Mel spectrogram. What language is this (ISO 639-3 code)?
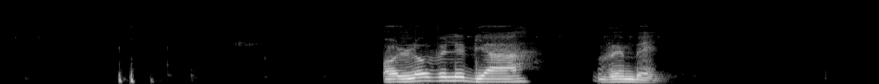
bkh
